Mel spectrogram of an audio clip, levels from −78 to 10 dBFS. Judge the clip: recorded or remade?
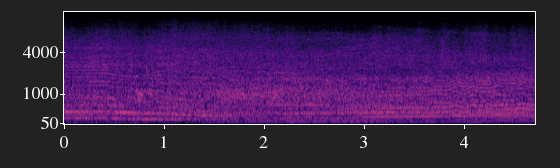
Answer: recorded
